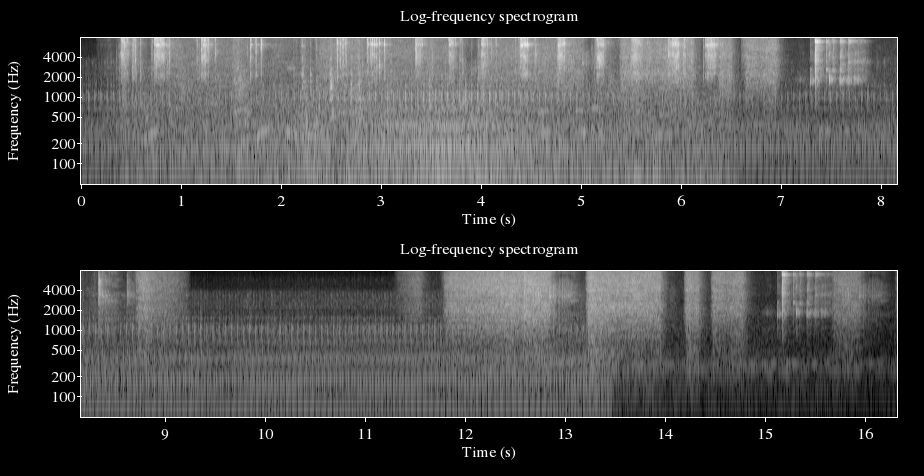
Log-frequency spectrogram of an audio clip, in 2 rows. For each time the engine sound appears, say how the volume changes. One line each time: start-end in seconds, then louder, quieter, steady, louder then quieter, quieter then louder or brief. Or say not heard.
0.0-13.5 louder then quieter.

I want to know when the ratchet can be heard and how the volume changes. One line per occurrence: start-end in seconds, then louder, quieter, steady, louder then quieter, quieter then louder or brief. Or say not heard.
0.2-6.7 steady.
